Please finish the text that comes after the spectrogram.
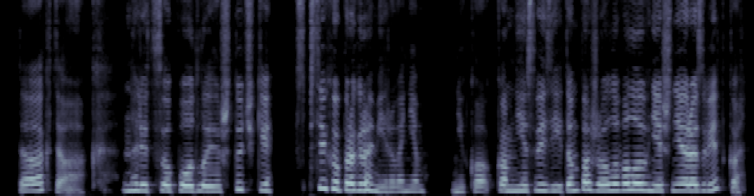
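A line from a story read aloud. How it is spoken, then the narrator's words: Thoughtful, slightly sarcastic. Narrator (Russian): заметил он не столь язвительно, сколько раздумчиво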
